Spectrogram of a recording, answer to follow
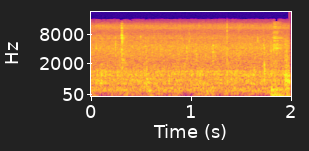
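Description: Battered cusk nuggets deep-frying in a pot of hot oil: a steady sizzle.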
